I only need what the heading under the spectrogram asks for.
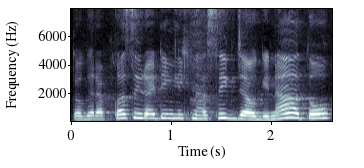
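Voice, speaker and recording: A woman teacher leads a children's cursive writing lesson, drawing out letter names and example words slowly. Her voice sits high but has a dark, gravelly edge. She speaks patiently, switching between Hindi and English.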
